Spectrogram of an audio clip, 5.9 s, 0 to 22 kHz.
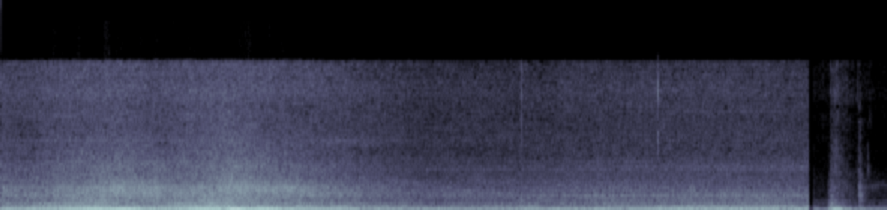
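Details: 2000 Honda City that stalled intermittently, after the broken earth/RPM signal wire to the meter was repaired: clean revs rising and falling smoothly, then a steady, even idle. Normal revving.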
